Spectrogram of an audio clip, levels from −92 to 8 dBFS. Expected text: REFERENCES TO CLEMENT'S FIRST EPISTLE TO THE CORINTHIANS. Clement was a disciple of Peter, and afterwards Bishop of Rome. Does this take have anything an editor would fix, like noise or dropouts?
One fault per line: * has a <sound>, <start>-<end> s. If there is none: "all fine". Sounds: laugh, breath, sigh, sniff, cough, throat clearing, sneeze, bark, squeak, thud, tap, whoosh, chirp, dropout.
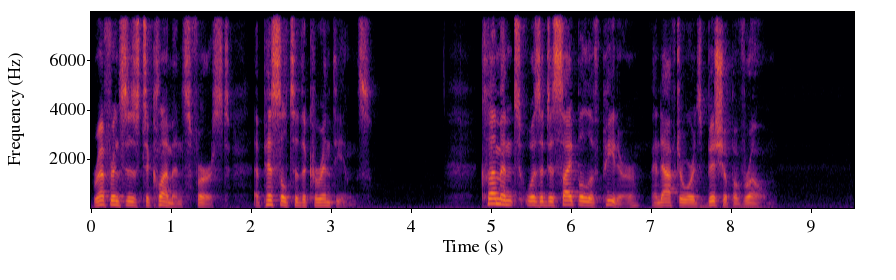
all fine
